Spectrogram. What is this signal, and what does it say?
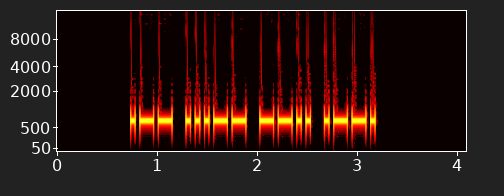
Morse code, heard as a keyed tone, about 31 wpm, 700 Hz. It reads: W3ZP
